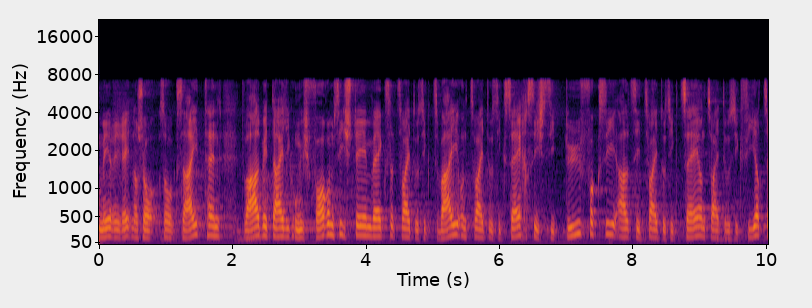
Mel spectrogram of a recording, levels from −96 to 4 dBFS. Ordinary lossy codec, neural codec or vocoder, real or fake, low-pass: none; none; real; 7.2 kHz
